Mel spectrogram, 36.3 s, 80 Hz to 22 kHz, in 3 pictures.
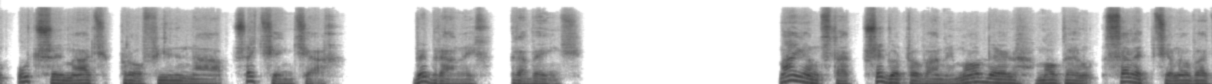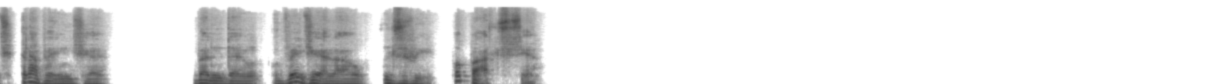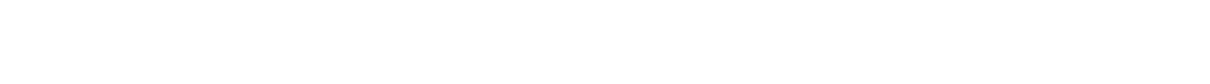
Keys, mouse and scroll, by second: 9.4 scroll up 2, 9.5 middle click, 19.8 shift+click, 22.9 ctrl+click, 24.4-25.7 middle drag, 27.3 ctrl+click, 30.8 ctrl+click.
